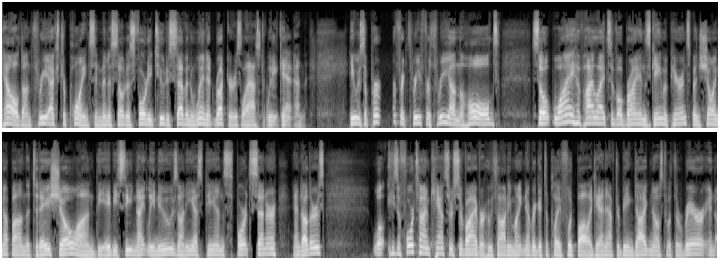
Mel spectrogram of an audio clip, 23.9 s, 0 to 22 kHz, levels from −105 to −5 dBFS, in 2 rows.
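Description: From 4.25 to 5.72 s the speech drags and stutters through eight small hitches, the longest 140 ms, stretching this stretch with about 390 ms of filled-in sound, roughly a quarter of it. These are repeated stalls (stutter): packets kept arriving late, the jitter buffer ran dry again and again, and the receiver extended the last sound each time rather than dropping anything.

At 6.24 s, right after "was a", the sound hangs as a fading buzz for 270 ms, dipping briefly to silence, then resumes exactly where it left off. This call audio freeze was likely caused by packets held up in transit, emptying the jitter buffer and adding a 270 ms delay.

From 7.42 to 8.78 s the speech slows to 86% speed at unchanged pitch, sounding drawn out, with about 198 ms added. This is a jitter buffer slow-down, where the receiver repeated single pitch periods to rebuild a reserve of audio.

After "why have highlights of", from 10.49 to 15.13 s, the speech runs hurried at 108% speed with its pitch intact, shedding around four tenths of a second. 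The same happens from 21.79 to 22.55 s, after "get to play football" and before "with a", at 109% with roughly 70 ms gone. Both are jitter buffer speed-ups, where the receiver trimmed short pitch-period pieces to work off excess buffered delay.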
